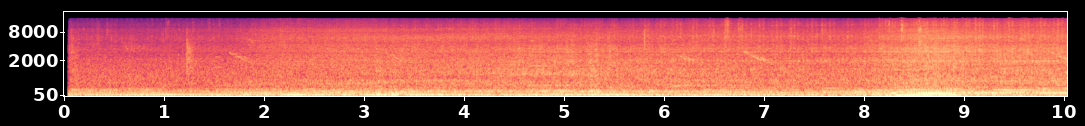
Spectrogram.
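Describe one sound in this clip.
A car engine hums as a car pulls slowly into a driveway.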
